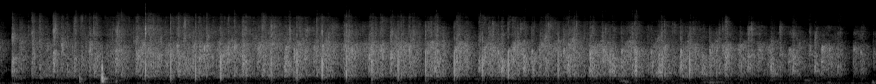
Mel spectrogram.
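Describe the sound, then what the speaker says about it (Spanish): An audience gives a strong, sustained round of applause at a year-end celebration, dense clapping filling the whole stretch at steady volume with no voices over it. "yo quiero que en este momento ustedes me acompañen en un fuerte aplauso"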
